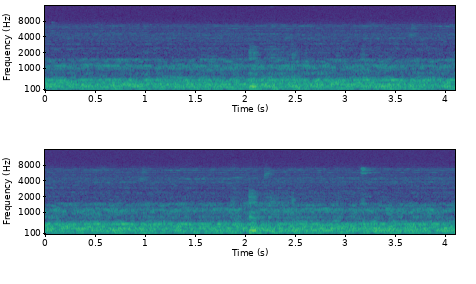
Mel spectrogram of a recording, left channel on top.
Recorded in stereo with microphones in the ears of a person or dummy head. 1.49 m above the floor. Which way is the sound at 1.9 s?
40° right (ahead or behind).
